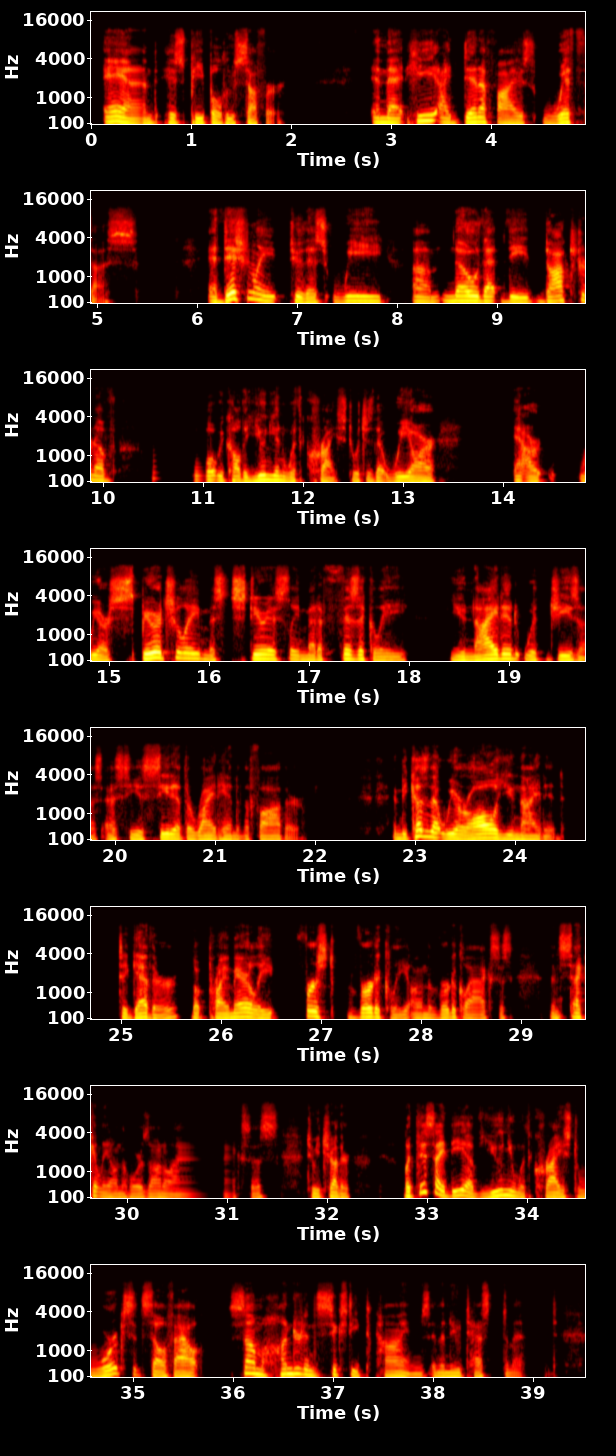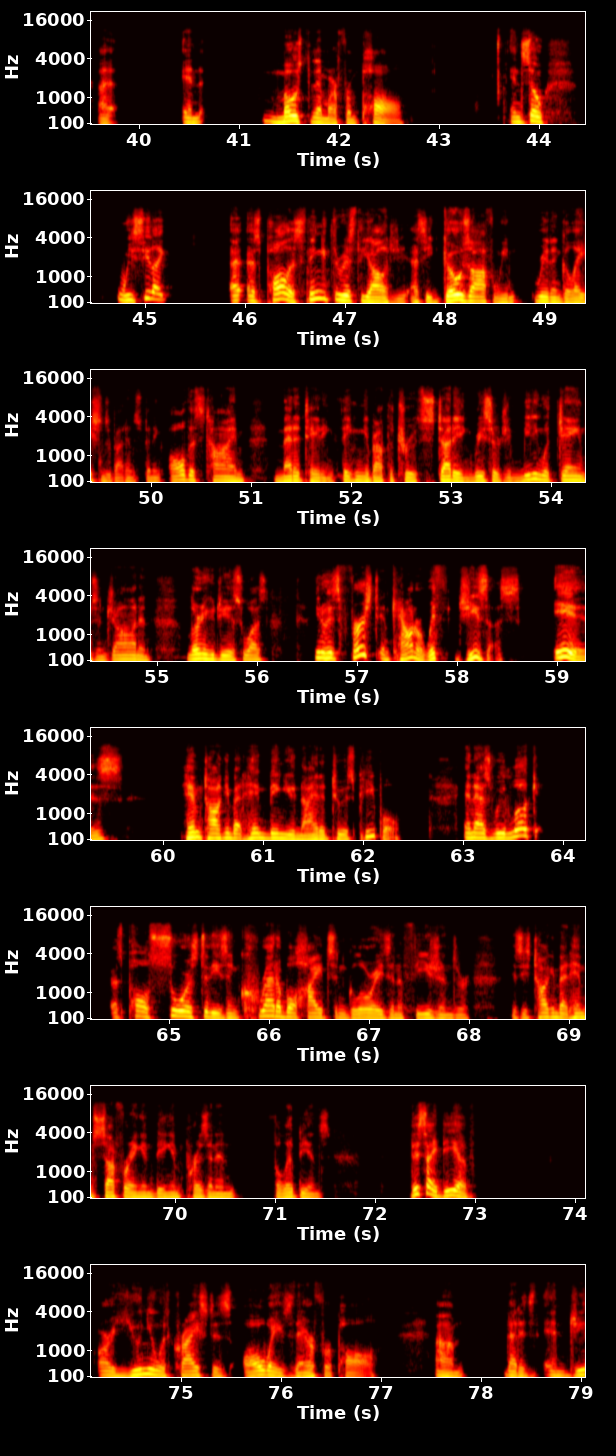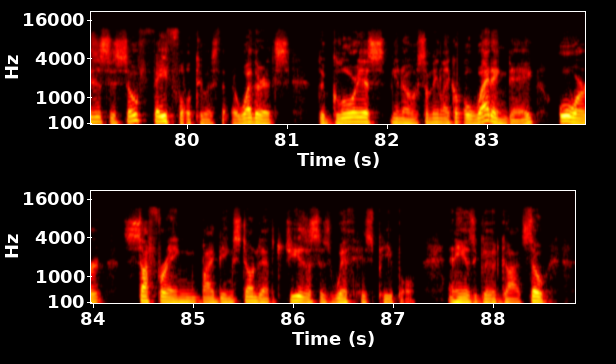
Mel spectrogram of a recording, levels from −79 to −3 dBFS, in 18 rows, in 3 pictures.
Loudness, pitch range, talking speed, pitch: -28 LUFS, 120-155 Hz, 165 wpm, 135 Hz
